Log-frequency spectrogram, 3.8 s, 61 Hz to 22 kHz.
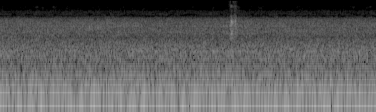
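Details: Country Coach diesel motorhome after new water pump, thermostat and alternator belt, warming toward 180; a pop heard on a hill and suspected turbo boost leak: smooth constant low idle, even beat, no knocks, squeals or rattles; normal idle.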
